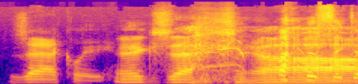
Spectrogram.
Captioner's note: both laughing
